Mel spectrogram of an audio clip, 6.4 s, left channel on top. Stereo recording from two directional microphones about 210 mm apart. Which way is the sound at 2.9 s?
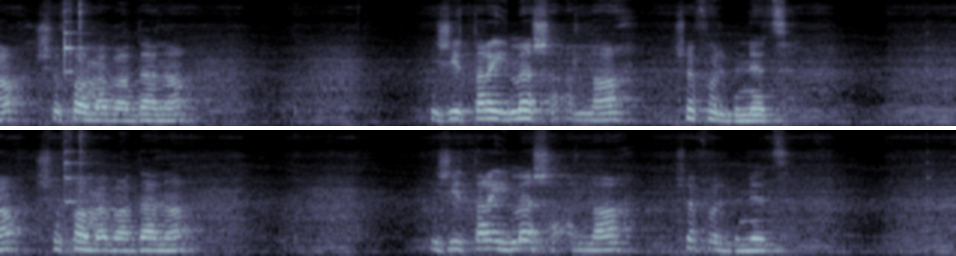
50° left (ahead or behind).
